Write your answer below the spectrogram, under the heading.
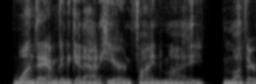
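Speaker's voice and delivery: ordinary talk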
